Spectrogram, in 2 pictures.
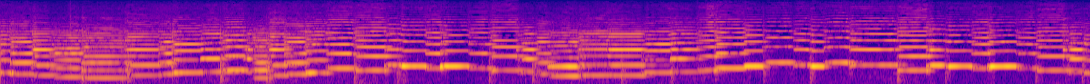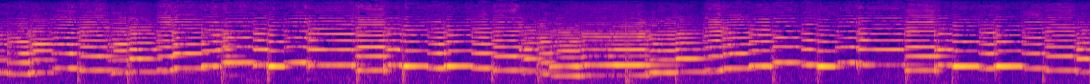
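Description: Fiddle playing a Swedish polska melody, bowed in phrases that climb and fall.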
